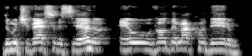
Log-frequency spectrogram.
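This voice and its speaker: His voice sits high with little pitch movement, fast and fairly bright, as this Bahian researcher from Salvador, Brazil speaks on a casual online panel over video call. He is earnest, hesitant and full of fillers, with a Bahian Brazilian Portuguese accent.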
